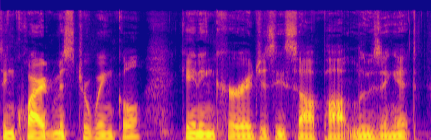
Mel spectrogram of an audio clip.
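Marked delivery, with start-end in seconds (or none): none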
